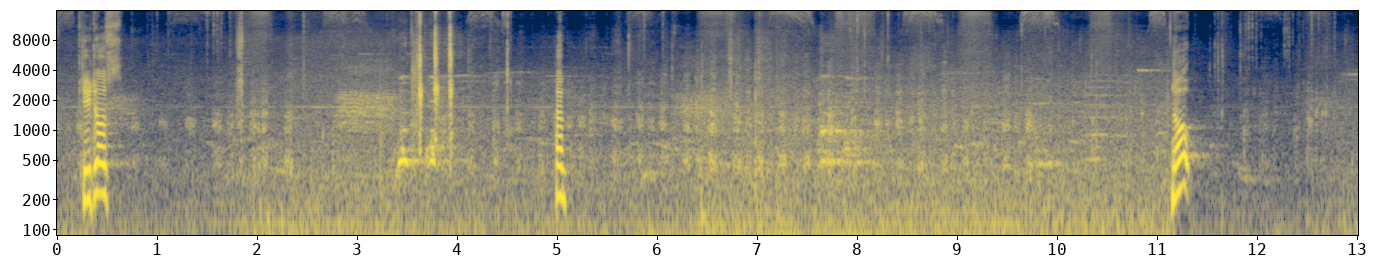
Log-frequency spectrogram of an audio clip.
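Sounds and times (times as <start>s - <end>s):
dog panting: 0.0s - 13.0s
sharp clicks: 3.5s - 4.6s.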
